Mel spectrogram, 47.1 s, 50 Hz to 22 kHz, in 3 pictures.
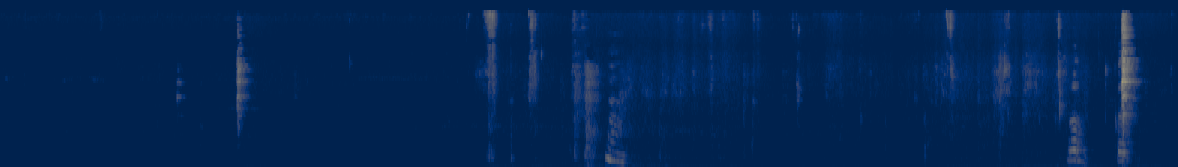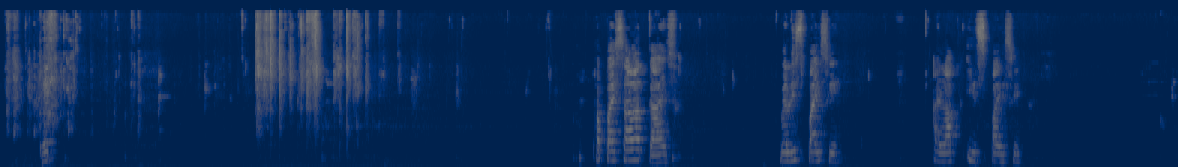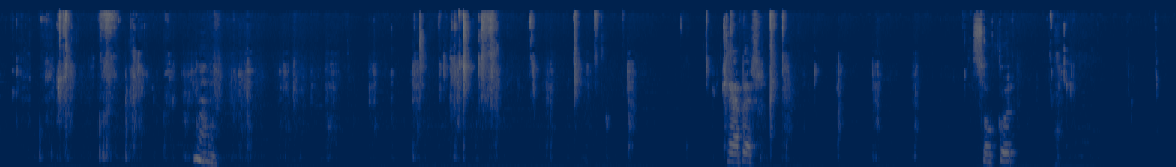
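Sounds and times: person chewing food: 8.6s - 14.8s, 15.6s - 23.5s, 30.9s - 41.0s, 41.6s - 44.4s, 45.1s - 47.0s
crunchy chewing: 31.1s - 41.0s, 41.6s - 44.4s.

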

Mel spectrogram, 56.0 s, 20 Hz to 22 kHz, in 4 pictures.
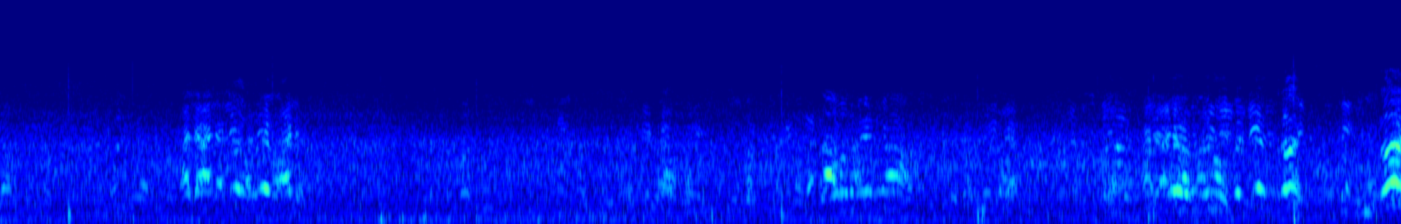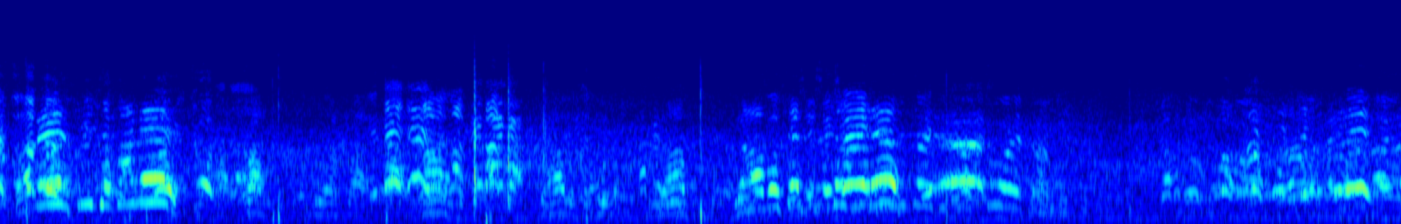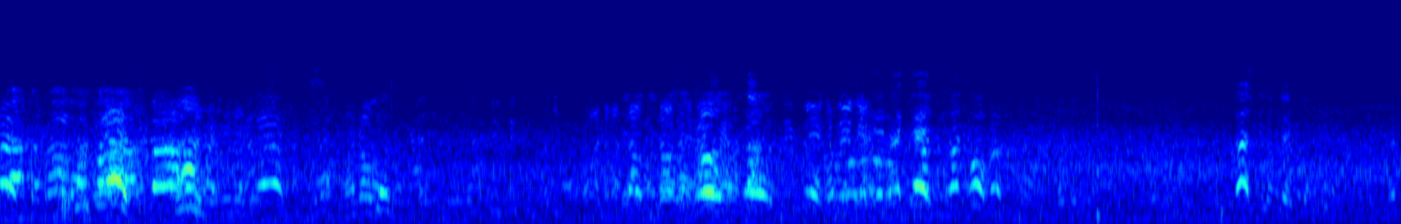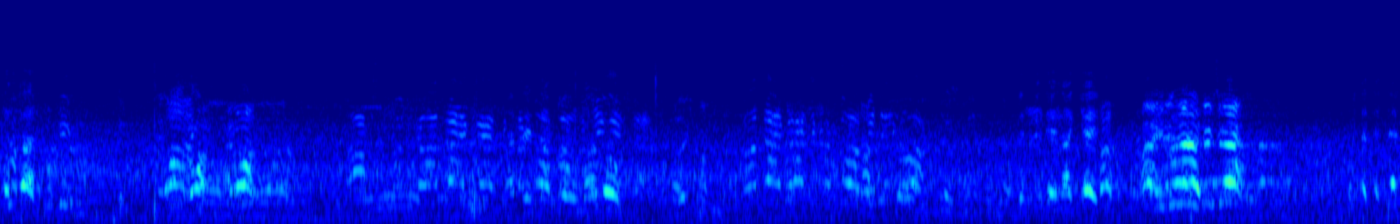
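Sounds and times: footballers shouting: 0.0s - 56.0s
ball being kicked: 16.6s - 17.0s.

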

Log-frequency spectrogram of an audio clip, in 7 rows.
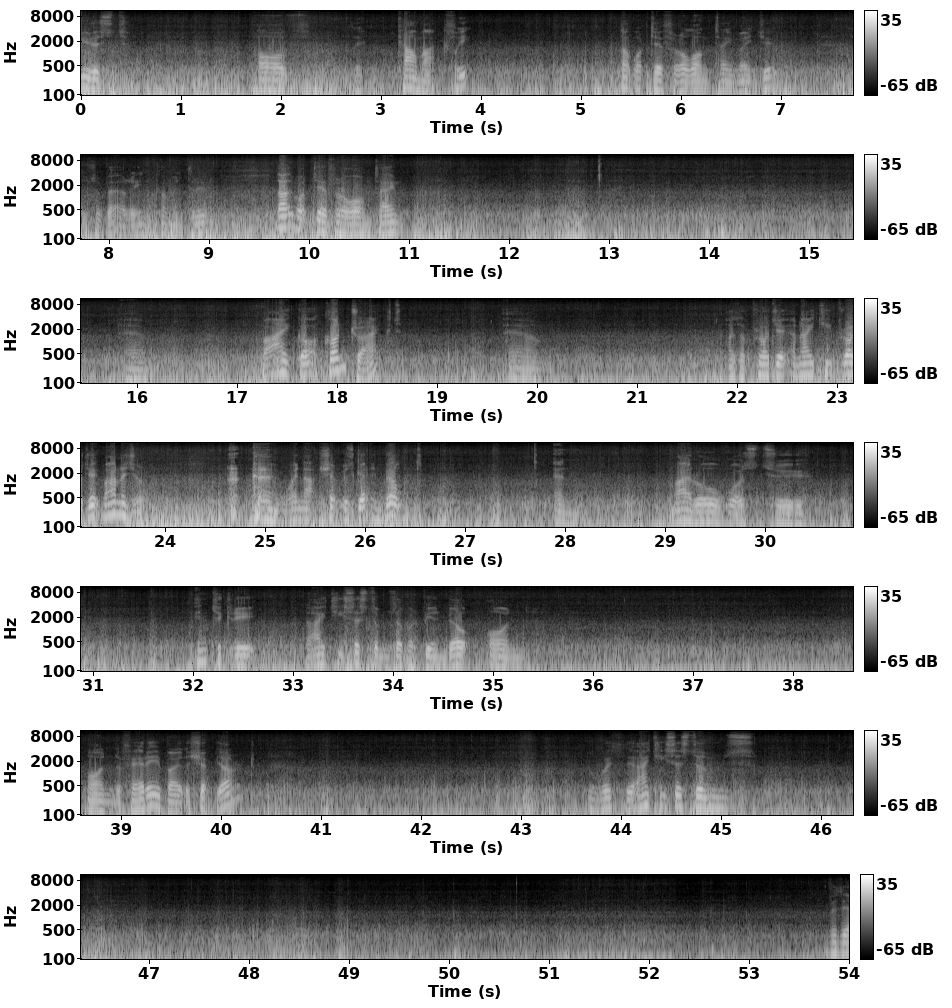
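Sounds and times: motorcycle engine running: 0.0s - 54.0s
road noise: 0.0s - 54.0s
wind on microphone: 0.0s - 54.0s.

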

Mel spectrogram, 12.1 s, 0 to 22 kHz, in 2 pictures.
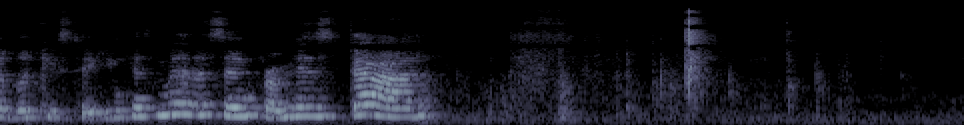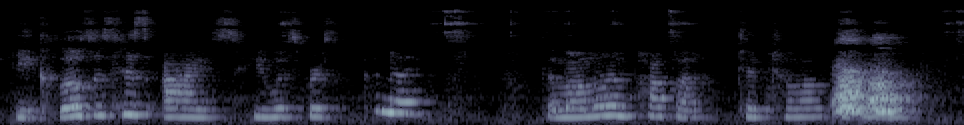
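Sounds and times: paper rustle: 3.1s - 5.4s.

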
